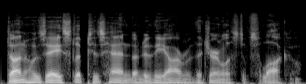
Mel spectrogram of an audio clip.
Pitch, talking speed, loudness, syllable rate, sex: 85 Hz, 255 wpm, -19 LUFS, 6.4 syllables/s, male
